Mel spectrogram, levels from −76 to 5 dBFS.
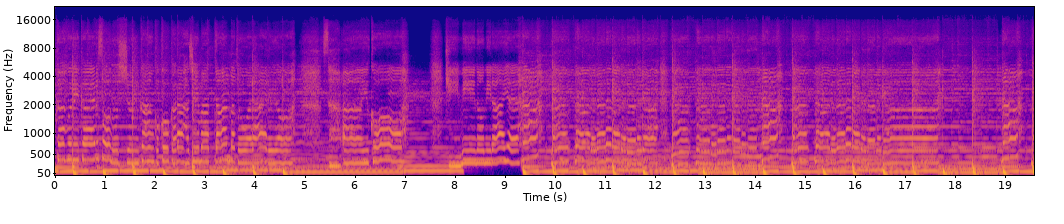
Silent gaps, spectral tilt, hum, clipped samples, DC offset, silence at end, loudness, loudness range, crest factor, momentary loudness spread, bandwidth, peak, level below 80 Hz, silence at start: none; -5 dB/octave; none; under 0.1%; under 0.1%; 0 s; -18 LUFS; 1 LU; 16 dB; 3 LU; 17.5 kHz; -2 dBFS; -26 dBFS; 0 s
